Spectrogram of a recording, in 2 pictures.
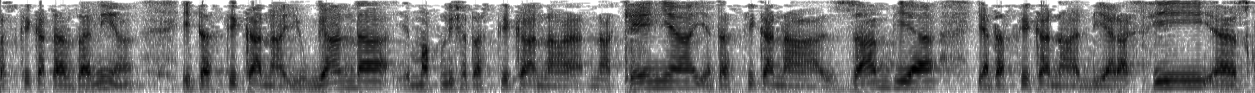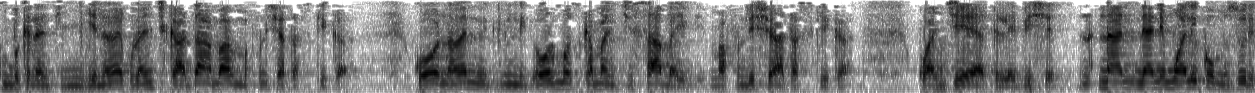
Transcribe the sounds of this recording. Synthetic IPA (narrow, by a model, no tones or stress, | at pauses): asi̥kikatanzaniaitasi̥kikanauɠandamafundiʃɔjatasi̥kikananakɛɲajatasi̥kikanazambia | jatasi̥kikanaɗiaɾasisi̥kumbukɛnaɲt͡ʃiɲiŋɡinɛnajɛkunaɲ̩t͡ʃi̥kaðaːmbajɔmafundiʃɔjatasi̥kika | kwaɔnaðaniniɔlmɔstkamaɲ̩t͡ʃisaɓahivimafundiʃɔjatasi̥kika̰ | kwand͡ʒiajatɛlɛviʃɔnnananimwalikɔm̩zuɾi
